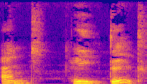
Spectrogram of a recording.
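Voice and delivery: low, very soft storytelling; hushed narration. A narrator's reading. Narrator after the wolf's attack, low and hushed. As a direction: drop to a grave hush.

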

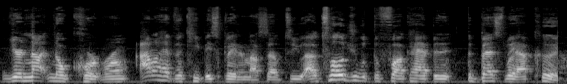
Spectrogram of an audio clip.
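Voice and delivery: ordinary talk

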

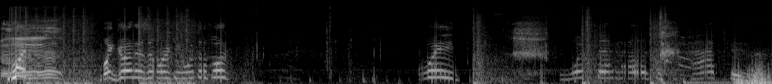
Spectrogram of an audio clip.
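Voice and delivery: squeaky high outraged voice; high-pitched disbelief. Real, not acted. Gun jams, outraged disbelief.

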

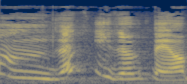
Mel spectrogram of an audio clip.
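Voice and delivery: usual speaking voice

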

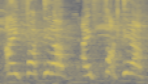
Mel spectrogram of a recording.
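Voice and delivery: high, loud panicked yelling; frantic high-pitched outburst; freaking out. Real, not acted. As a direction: yell in a panic as you botch the game. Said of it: "I'm freaking out".

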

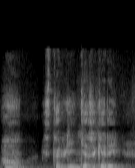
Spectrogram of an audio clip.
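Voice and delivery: panicked whispered inner thoughts; nervous whisper. Pretend.

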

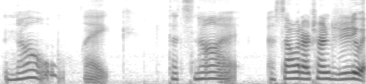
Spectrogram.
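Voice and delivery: imitating his soft protest; quiet, sheepish denial; soft-spoken. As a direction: say it softly, hurt and defensive. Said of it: "I don't care that you're soft-spoken".

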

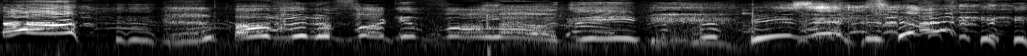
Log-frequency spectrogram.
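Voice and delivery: high, wheezy words squeezed out between laughs; helpless laughter. Real, not acted. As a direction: say it while falling out laughing.

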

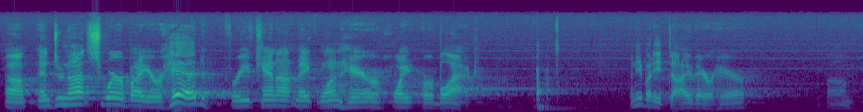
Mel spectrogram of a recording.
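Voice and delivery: usual speaking voice

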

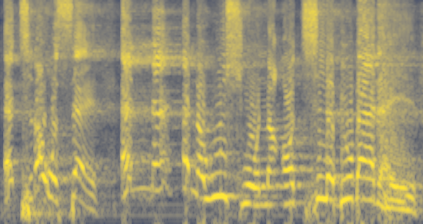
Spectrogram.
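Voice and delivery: loud, fervent prophetic declaration; fiery sermon climax; preaching at full force. Acted. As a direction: proclaim the blessing over the congregation.

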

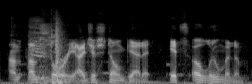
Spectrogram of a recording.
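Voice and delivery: usual speaking voice

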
